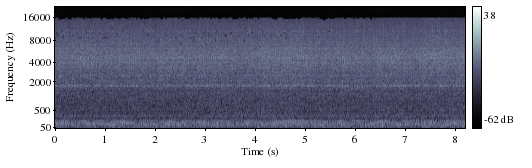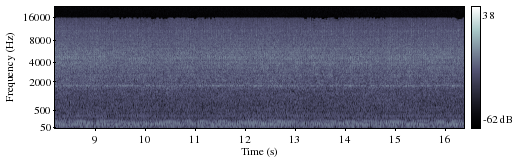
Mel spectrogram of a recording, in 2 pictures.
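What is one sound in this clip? A propeller aircraft engine drones steadily with a loud low rumble.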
